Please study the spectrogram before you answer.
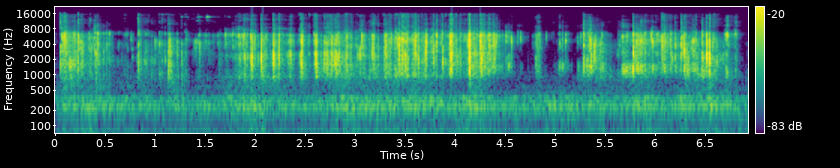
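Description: Long dark-painted nails tap and scratch across a flat sheet of small faceted acrylic rhinestones on a plastic mesh backing. The result is a dense run of crisp, bright clicks and scratchy ticks with almost no low end, coming in busy bursts that briefly thin out near the five-second mark and again at the end.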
